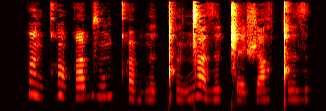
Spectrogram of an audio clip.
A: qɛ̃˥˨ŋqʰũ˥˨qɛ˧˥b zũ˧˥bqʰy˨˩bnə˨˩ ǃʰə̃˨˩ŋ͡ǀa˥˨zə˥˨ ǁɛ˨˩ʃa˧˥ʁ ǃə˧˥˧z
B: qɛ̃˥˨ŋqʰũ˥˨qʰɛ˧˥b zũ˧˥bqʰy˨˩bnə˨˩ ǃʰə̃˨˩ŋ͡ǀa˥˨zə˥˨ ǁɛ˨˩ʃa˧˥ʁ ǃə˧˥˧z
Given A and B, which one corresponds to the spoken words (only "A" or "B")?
A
